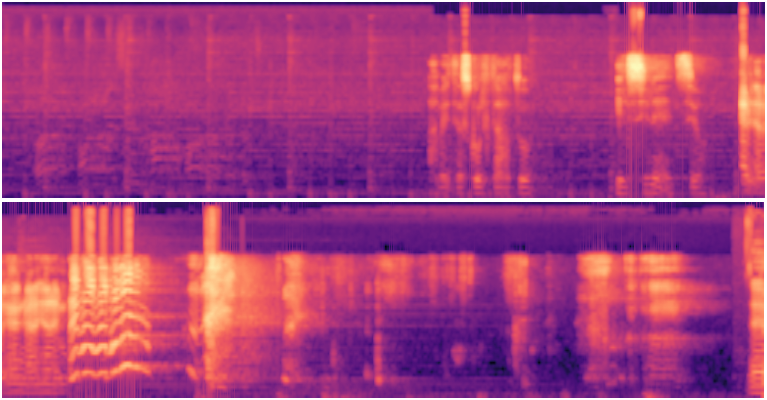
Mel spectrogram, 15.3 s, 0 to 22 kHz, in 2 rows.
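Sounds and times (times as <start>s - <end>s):
speech: 4.4s - 5.4s, 6.2s - 9.0s
voice imitating warbling animal cries: 7.4s - 10.8s, 12.8s - 14.6s
laughter: 7.4s - 13.0s
sharp sneeze-like burst: 8.8s - 10.7s
faint clicks, breaths and mouth sounds: 10.4s - 14.8s.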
